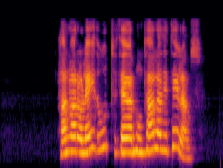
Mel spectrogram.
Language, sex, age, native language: Icelandic, female, 50-59, Icelandic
